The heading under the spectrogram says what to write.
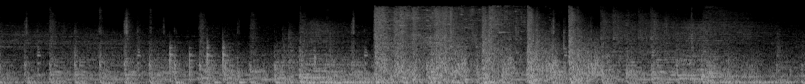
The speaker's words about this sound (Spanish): El testigo escucha los disparos.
